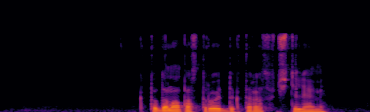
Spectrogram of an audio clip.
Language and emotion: Russian, neutral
